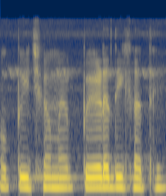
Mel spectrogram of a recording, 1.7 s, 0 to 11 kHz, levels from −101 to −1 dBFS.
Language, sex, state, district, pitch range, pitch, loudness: Chhattisgarhi, male, Chhattisgarh, Raigarh, 165-170 Hz, 165 Hz, -15 LUFS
